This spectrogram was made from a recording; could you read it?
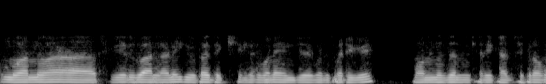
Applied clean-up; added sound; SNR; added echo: neural mask model DeepFilterNet 3.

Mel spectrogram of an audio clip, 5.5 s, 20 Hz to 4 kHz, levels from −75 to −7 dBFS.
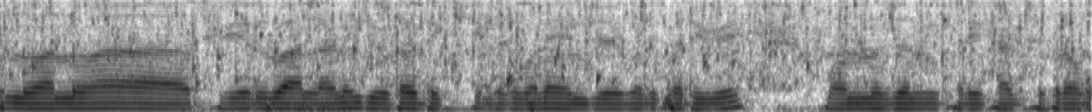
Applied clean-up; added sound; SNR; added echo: none; Stream; 13 dB; none.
